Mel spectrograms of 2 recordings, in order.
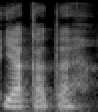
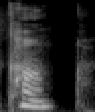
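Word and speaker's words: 館: famous okay Library no yakata come on it's Khan we go it should be that one okay so I'll explain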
